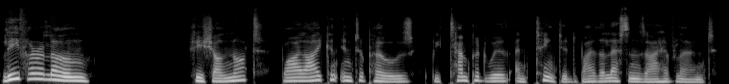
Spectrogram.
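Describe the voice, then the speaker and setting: A proud, bitter young woman who speaks in a low, steady, measured voice, as a male reader plays her. The tone is mellow and slightly raised for a man, from a storybook reading. The sound is dry and close. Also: dry recording, close to an everyday voice. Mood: cold. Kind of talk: audiobook character voice.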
